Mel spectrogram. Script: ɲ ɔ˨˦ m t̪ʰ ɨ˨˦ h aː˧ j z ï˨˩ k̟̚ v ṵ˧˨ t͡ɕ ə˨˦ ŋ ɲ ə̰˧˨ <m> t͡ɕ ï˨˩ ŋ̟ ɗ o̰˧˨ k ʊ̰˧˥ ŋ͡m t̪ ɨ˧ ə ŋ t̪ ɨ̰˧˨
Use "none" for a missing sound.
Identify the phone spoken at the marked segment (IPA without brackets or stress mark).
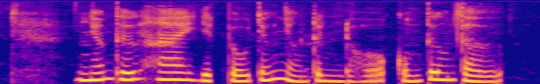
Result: n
